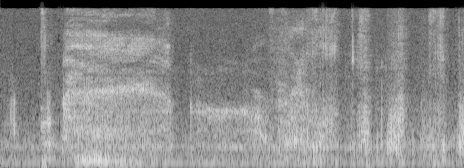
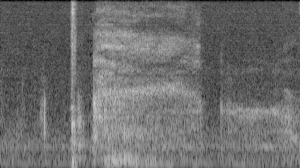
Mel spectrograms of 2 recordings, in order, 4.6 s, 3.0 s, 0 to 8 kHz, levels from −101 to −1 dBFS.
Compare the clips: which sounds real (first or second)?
first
